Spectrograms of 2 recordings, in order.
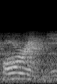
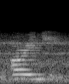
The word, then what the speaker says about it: orange: for example this word orange again because some students would pronounce this orangey right orangey but we don't pronounce this as orangey we're pronouncing that orange correct we pronounce it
